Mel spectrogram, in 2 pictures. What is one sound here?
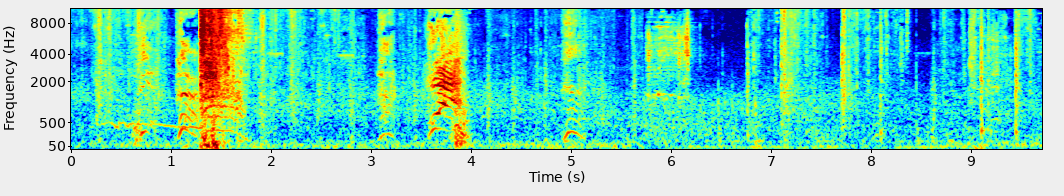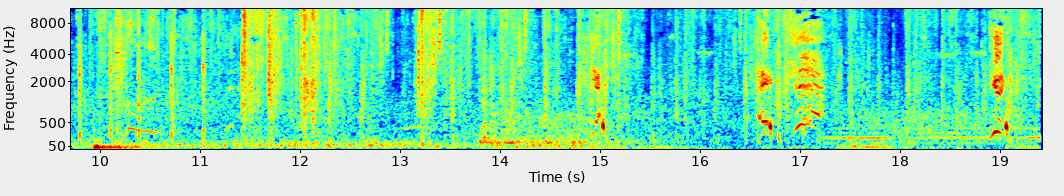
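Armoured warriors shout in battle.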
